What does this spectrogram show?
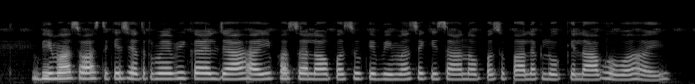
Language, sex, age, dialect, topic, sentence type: Magahi, female, 18-24, Central/Standard, banking, statement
